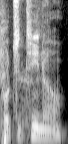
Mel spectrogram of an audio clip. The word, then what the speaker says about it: Pochettino: And then you mix that with Pochettino coming in, right? That's how you say his name or coach. Mauricio Pochettino.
